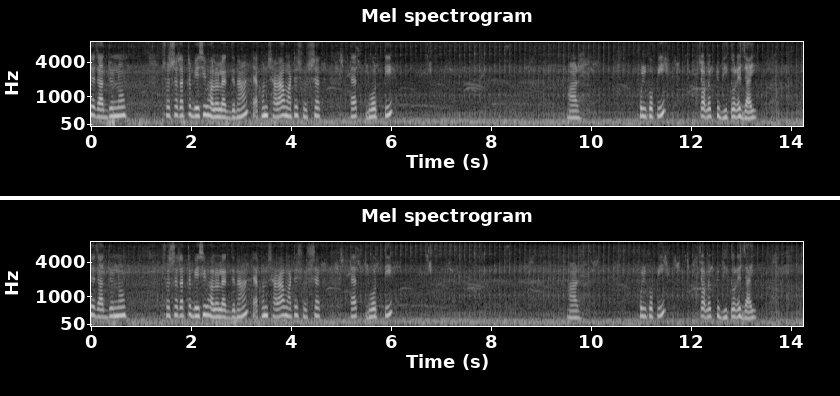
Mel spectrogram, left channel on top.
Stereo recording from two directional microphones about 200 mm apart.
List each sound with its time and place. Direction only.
0.0 s speech: 10° left (ahead or behind)
5.1 s speech: 5° left (ahead or behind)
9.6 s speech: 10° left (ahead or behind)
10.9 s speech: 15° left (ahead or behind)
